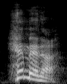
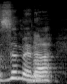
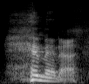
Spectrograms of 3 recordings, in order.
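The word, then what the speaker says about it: Jimena: Himena. Why am I incapable of pronouncing animators' names correctly? Not Zemina, Himena.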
